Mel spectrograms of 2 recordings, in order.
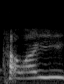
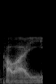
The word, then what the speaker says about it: kawaii: US know the word kawaii. Oh, that makes sense. Granted, they probably don't pronounce it correctly. They probably just say like kawaii. Like they don't like kawaii, not instead of kawaii, they don't lengthen, because technically it's kawaii, right?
